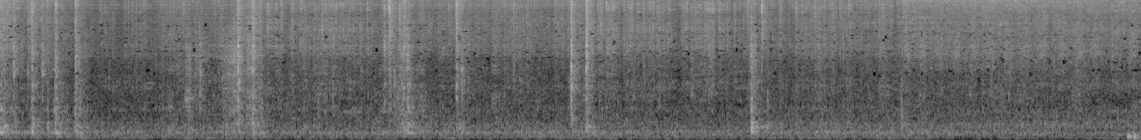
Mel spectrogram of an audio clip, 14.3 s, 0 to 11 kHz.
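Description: Drivetrain of a Giant ATX 830-S mountain bike with Shimano Altus gearing, cranked by hand with the rear wheel spinning off the ground. The chain runs over the cassette with a steady ticking hiss, and sharp clicks come every second or so as the gears are changed, shifting smoothly.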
